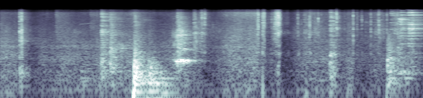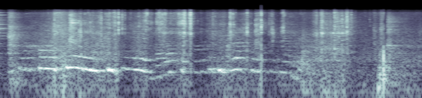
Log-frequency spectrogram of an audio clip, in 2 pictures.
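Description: Plastic craft packaging and a coil of clear plastic lacing being handled, with repeated clicks, rustling and a burst of crinkling about six seconds in. A voice is heard briefly in the second half.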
